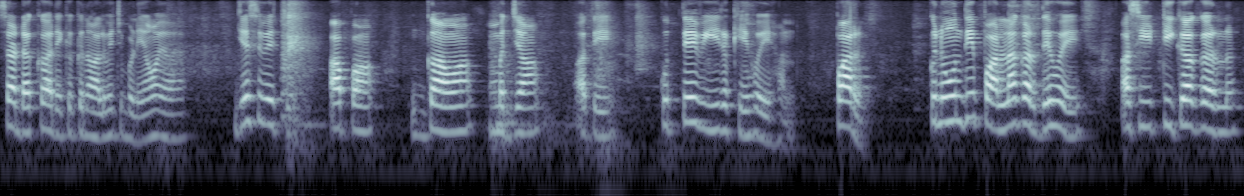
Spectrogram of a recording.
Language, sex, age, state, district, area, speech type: Punjabi, female, 45-60, Punjab, Hoshiarpur, urban, spontaneous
